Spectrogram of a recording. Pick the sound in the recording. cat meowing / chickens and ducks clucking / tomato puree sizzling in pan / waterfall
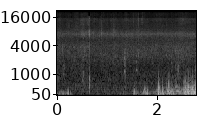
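chickens and ducks clucking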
